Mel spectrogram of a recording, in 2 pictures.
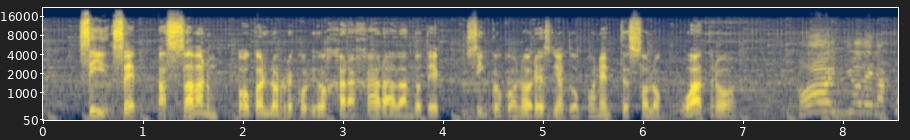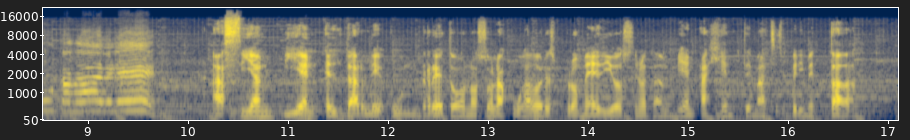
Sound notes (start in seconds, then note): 7.1 Dross curses in Spanish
